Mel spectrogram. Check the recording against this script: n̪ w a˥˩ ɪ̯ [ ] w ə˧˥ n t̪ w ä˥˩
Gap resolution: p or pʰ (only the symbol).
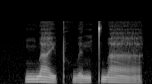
pʰ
